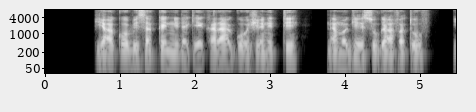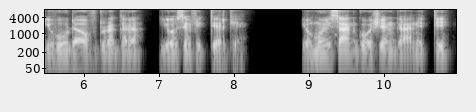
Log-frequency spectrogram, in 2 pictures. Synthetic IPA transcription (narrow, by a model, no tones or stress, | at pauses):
jaːkʼo̞ːbɪs̬ɐkːɐɪnːɪᶑɐkʼe̞ːkʼɐɾaːɡo̞ːʃeːnɪt̪ːɪ | nɐmɐɡe̞ːsːʊɡaːfɐt̪uːf | jɪɦuːd̪aːʊfd̪ʊɾɐɡɐɾɐ | jo̞ːse̞ːfɪt̪ːɪɛ̰ɾɡɛ̰ | jɔmːoːɪsaːŋɡo̞ːʃe̞ːŋɡɐʔɐnɪt̪ːɪ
